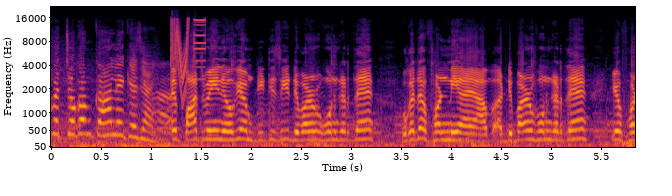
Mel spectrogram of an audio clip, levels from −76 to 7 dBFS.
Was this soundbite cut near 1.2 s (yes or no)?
yes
